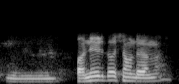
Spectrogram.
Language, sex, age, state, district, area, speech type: Telugu, male, 18-30, Telangana, Sangareddy, urban, conversation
